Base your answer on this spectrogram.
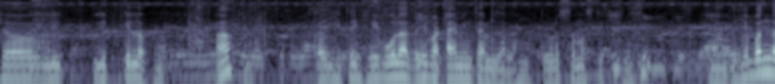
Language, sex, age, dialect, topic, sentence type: Marathi, male, 31-35, Varhadi, agriculture, question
